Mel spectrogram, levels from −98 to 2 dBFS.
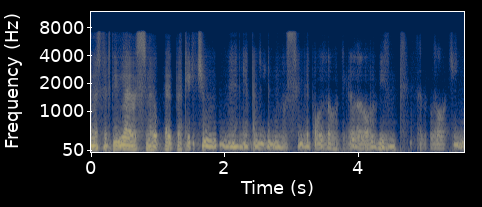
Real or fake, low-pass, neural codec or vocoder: fake; 7.2 kHz; codec, 16 kHz, 0.5 kbps, FreqCodec, smaller model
